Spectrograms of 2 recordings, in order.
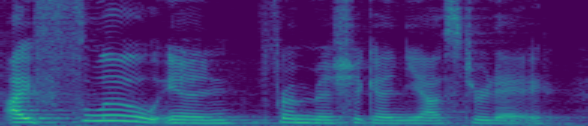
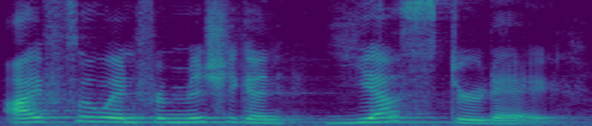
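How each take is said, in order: First: The word flew carries the main stress. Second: The word yesterday carries the main stress. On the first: The trip was not made by car. "What did I not do? I didn't drive" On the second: The trip was not made today. "Not today"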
